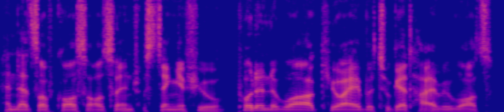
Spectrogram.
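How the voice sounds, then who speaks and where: Young German-accented man, podcast guest; gravelly, monotone, halting and filler-heavy. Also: on the low side, no room sound, clean studio sound. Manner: halting, many restarts and fillers, laughs between thoughts. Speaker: guest, account executive. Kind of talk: podcast interview.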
